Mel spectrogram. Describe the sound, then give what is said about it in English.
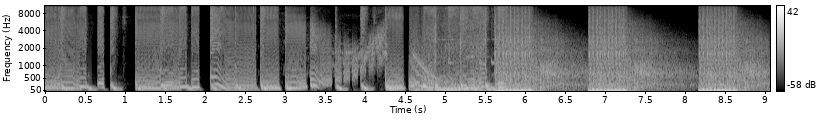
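Guns fired at targets, heard as rapid automatic gunfire in many loud, crackling bursts. The shots run almost continuously at first, then break into a few separate bursts with short gaps between them. “Oh, these babies can shoot! How about the recoil? Not bad. Man, look at the holes in those targets.”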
